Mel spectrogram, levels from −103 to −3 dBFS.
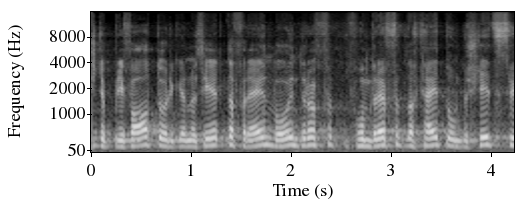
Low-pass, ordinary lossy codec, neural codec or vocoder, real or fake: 14.4 kHz; Opus, 32 kbps; none; real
